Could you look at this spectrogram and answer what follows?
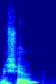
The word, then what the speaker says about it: Michonne: Did I say that right, Michonne? – Yep.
